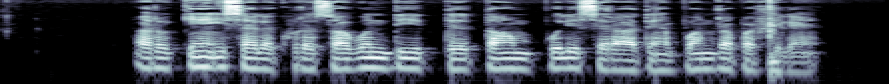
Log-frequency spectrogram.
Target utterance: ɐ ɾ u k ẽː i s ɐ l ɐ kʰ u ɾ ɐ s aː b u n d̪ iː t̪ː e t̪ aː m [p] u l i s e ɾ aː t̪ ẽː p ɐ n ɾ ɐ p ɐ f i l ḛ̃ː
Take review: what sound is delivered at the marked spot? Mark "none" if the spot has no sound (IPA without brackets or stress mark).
p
